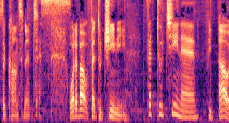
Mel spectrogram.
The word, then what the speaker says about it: fettuccine: in Italian it'd be fettuccine, so you might hear it differently.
